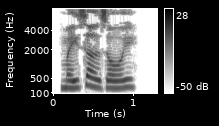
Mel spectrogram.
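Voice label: Vietnamese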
